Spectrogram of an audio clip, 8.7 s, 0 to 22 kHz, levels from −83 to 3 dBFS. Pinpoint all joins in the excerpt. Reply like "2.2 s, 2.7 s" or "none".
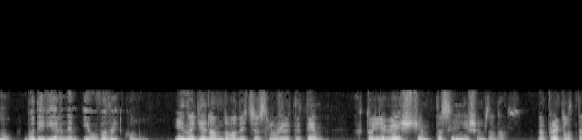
none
